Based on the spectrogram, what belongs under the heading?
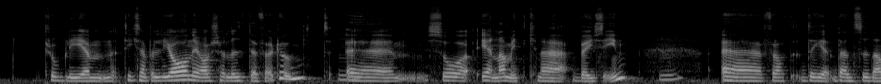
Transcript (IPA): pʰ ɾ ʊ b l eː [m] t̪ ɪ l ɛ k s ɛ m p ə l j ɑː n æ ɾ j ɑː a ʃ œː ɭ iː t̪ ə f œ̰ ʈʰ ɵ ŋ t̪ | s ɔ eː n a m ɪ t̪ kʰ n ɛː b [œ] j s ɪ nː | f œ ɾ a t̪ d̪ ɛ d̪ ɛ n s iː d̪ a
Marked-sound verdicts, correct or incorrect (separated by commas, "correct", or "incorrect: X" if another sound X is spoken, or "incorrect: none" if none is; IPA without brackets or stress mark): correct, correct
